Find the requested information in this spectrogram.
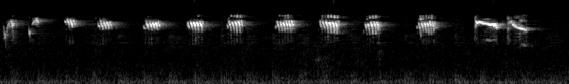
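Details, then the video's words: Long-tailed shrike song, a recording used for training songbirds: a steady series of short, high, sharp chirps repeated about three times a second over a low background hum. "Masteran Suara Pentet Cendet"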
